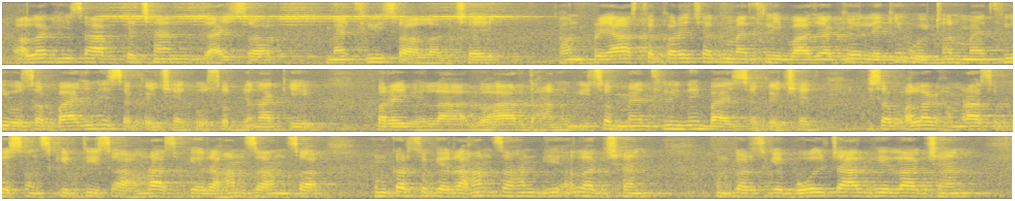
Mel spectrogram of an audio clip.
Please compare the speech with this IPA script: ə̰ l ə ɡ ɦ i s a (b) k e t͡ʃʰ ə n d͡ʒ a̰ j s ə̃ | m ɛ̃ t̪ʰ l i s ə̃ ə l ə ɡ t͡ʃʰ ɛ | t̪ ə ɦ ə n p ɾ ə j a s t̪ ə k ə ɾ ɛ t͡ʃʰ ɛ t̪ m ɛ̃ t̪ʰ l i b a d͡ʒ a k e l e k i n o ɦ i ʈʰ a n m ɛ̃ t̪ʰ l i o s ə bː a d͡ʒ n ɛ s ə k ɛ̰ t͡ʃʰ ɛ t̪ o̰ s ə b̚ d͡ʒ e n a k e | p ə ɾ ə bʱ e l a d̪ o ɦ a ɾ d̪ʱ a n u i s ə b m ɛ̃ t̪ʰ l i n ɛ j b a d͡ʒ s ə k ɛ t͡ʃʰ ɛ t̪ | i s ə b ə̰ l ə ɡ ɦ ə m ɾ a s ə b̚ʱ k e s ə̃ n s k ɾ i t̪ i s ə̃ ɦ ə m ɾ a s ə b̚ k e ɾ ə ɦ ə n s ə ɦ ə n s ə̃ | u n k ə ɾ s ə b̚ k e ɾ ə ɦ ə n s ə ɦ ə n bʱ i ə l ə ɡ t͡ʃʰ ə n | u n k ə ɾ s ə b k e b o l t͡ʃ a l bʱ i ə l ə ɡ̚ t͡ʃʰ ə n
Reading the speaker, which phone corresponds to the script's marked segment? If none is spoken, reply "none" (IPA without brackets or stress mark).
b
